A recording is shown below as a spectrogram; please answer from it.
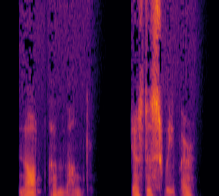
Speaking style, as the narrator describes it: said Lutzer calmly

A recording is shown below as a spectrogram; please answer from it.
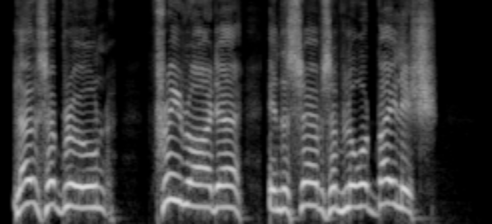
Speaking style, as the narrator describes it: cried the herald

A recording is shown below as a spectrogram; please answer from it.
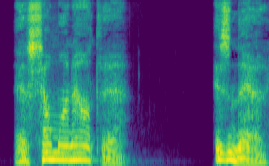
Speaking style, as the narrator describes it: he whispered

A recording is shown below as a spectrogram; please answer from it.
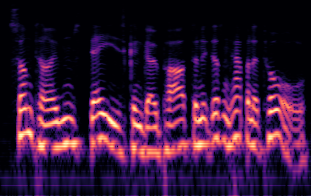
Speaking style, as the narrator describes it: Angua snapped

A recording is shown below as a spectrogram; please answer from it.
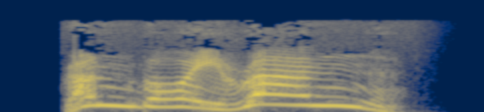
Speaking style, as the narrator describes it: shouted Lutzer

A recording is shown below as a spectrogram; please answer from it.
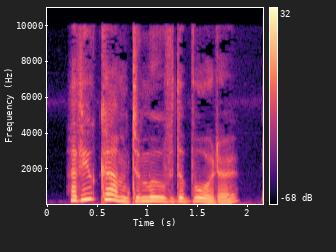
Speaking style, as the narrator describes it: Elaine asked suddenly and coolly

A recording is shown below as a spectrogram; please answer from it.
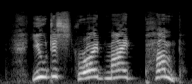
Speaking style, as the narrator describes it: the attendant yelled, totally out of breath and totally beside himself

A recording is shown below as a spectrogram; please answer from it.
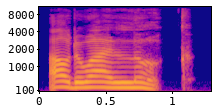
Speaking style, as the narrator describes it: Elaine said, tweaking her weaves to make her voice deeper

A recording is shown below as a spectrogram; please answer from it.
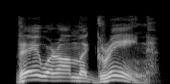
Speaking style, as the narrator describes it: she announced loudly

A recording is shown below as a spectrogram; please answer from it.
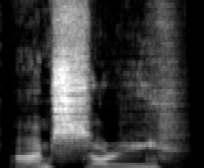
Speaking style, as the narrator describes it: Ron said, moaning a little

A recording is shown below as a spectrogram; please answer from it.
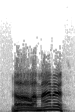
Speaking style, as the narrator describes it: Tormund bellowed

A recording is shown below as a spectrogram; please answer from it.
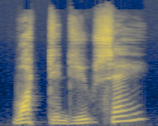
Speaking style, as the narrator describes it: Snape asked quietly, Snape was unnerved

